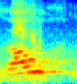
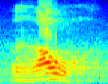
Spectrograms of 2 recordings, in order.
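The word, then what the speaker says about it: Rauch: अच्छा आर का मैं प्रोनाउंसिएशन बता दूँ, आर का प्रोनाउंसिएशन एक्चुअल जो जर्मन है, जो कि पैदाइशी जर्मन है, वो आर को गैन की आवाज़ निकालते हैं, जो हमारे उर्दू में ही है सिर्फ गैन, गाउख, गाउखन, ठीक है ना, गाइजेन, गाइश।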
